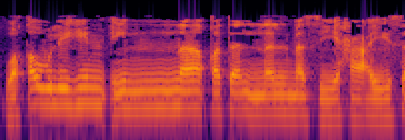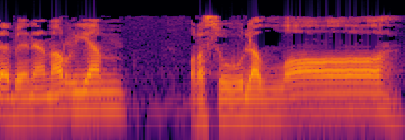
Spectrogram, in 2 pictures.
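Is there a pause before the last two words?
yes. There is a pause before the final phrase. The final phrase is God's rebuke of the claimants. "فيكون اللفظ هكذا"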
